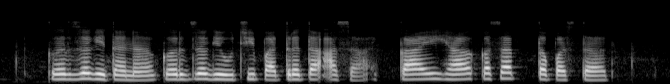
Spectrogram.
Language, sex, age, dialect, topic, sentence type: Marathi, female, 18-24, Southern Konkan, banking, question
